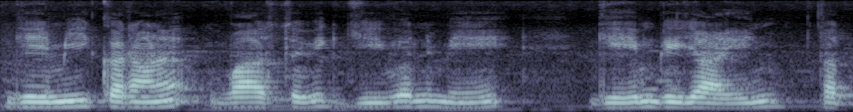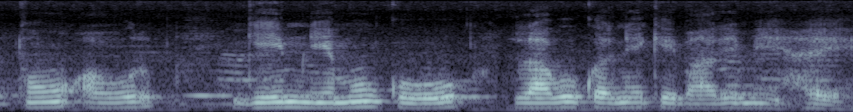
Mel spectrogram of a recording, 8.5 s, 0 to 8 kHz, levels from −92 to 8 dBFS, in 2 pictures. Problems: background sounds at intervals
